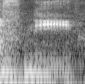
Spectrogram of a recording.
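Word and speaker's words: Daphné: Daphne, is it Daphne or Daphne? Daphne.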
